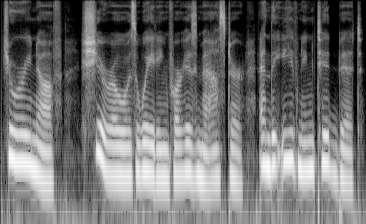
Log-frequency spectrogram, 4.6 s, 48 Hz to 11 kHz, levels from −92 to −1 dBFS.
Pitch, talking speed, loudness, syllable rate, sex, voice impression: 170 Hz, 170 wpm, -14 LUFS, 4.6 syllables/s, female, feminine, middle-aged, tensed, slightly dark, soft, intellectual, slightly friendly, elegant, lively, strict, slightly modest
